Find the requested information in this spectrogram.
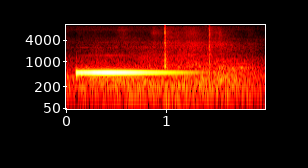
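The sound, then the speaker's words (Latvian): The Latvian parliament's bell rings before a vote as a single steady electronic tone. It holds for under a second and then fades out, with a couple of faint clicks afterward. “Vai deputāti vēlas balsojumu? Lūdzu zvanu.”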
